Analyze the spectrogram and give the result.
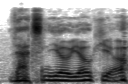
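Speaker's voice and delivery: put-on whisper. Retelling how someone whispered during a premiere screening: imitating Catherine whispering. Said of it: "tap me on the shoulder and whisper".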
